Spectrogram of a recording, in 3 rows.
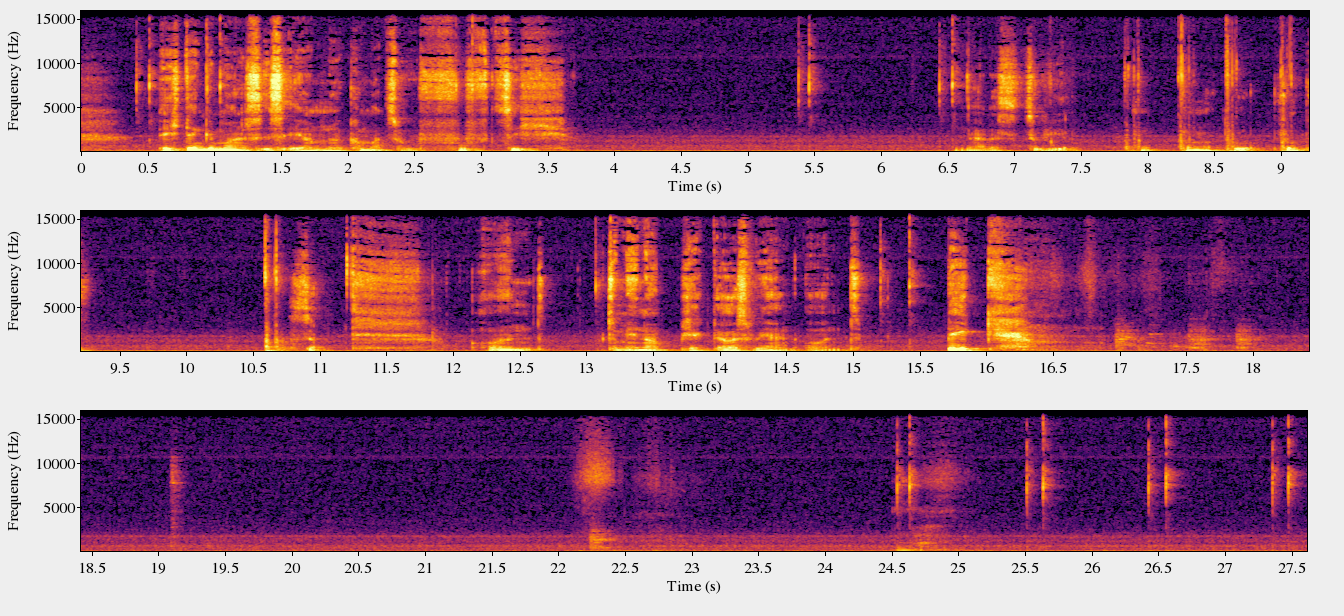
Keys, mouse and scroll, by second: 1.9-3.6 right drag, 4.4-7.0 drag, 7.0 right click, 12.2-13.8 right drag, 14.2-15.9 drag, 23.6-24.7 drag.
